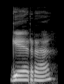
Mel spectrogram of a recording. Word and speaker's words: guerra: To keep the G sound when an E or an I comes after it, it is written with a U, which is always silent. Guerra, guitarra. When the U is pronounced,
